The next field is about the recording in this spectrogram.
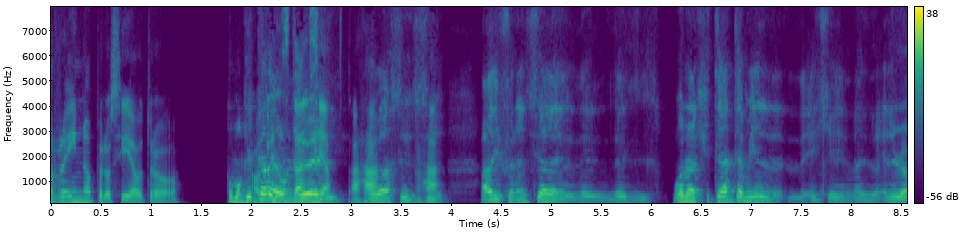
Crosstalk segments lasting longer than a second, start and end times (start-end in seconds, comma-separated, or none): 2.0-4.0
